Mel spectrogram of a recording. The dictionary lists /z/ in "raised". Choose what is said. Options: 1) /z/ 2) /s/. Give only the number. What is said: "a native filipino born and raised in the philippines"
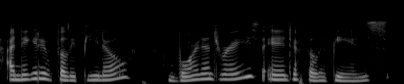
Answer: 1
